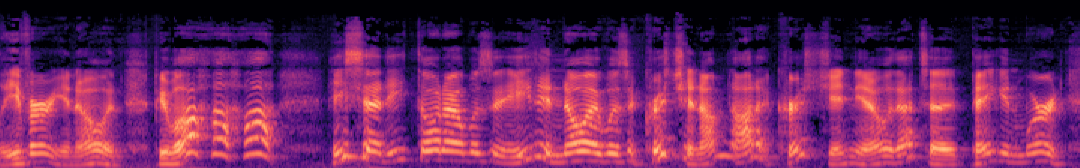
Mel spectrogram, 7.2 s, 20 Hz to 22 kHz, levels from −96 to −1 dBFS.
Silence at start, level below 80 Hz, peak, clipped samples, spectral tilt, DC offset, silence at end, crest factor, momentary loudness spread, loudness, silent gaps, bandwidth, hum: 0 s; -68 dBFS; -2 dBFS; under 0.1%; -3 dB/octave; under 0.1%; 0 s; 18 dB; 6 LU; -20 LUFS; none; 14 kHz; none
